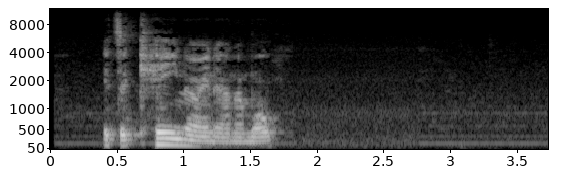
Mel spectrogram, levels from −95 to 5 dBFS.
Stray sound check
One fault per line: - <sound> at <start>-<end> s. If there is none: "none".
none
